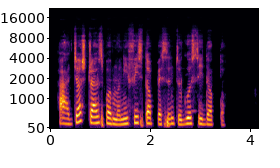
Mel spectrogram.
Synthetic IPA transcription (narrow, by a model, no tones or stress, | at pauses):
had͡ʒɔʃtɾãnspɔtmɔ̃nifistɔpːɛsɛ̃ntuɡosidɔk̚tɔ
